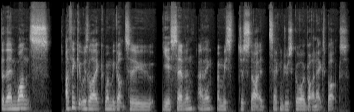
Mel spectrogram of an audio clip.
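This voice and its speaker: A man's voice: mid-range voice, steady tone, normal speed, a little mellow. A young man, a podcast guest, chatting casually and a bit hesitantly about his past. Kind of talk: casual chat.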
